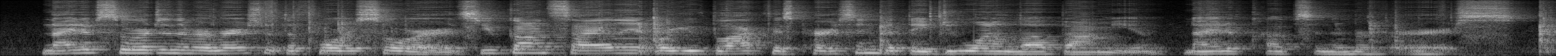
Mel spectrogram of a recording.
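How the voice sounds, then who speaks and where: This woman talks at a fairly quick pace with a fairly low pitch and hardly any pauses. Noticeable background noise runs underneath. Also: ordinary pitch variation. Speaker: tarot reader. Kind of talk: tarot reading monologue. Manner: casual, animated; occasional stumbling.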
